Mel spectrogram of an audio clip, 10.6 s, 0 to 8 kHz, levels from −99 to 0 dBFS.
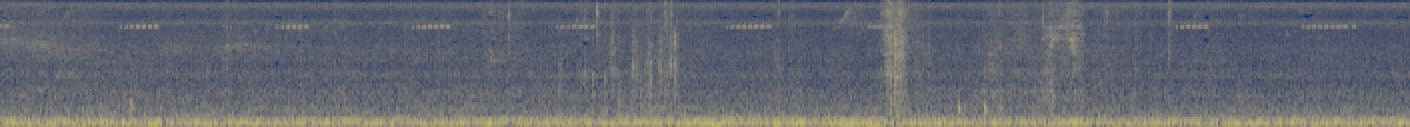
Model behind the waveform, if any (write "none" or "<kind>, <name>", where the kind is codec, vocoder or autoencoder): none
